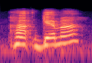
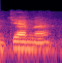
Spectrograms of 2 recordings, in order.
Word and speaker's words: Gemma: And the beginning of April, Gemma? No, Gemma. Oh, I've been saying it wrong.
